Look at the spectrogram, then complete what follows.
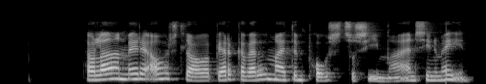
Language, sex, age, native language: Icelandic, female, 40-49, Icelandic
